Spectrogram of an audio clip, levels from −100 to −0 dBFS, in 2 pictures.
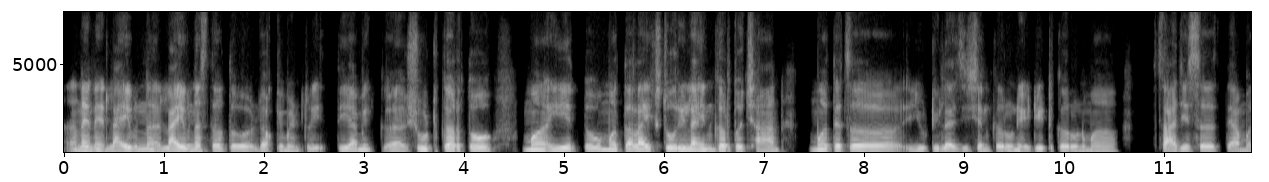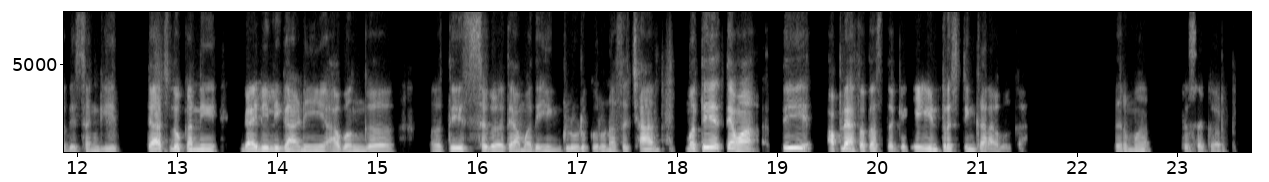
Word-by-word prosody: नाही, 200 +1 +3
नाही 105 -3 -2
लाईव्ह 105 +6 +1
न 140 -3 -1
लाईव्ह 115 +7 +4
नसतं 145 -6 -1
तो 110 -1 +1
डॉक्युमेंटरी 100 +6 -5 0.2
ती 120 0 0
आम्ही 115 +1 0 0.4
शूट 120 +2 -1
करतो, 125 +1 +2 0.4
मग 120 -1 +4
येतो, 115 +2 +1
मग 120 -1 +2
त्याला 115 0 +4
एक - - -17
स्टोरीलाईन 115 +2 +3
करतो 115 -3 +2
छान. 105 +2 -4 0.4
मग 120 0 +3
त्याचं 115 -1 +2 0.2
युटलायझेशन 105 0 -3
करून, 105 +1 -1
एडिट 105 +2 -4
करून 105 0 -1
मग 105 0 -6 0.5
साजेस 105 +2 -1 0.3
त्यामध्ये 100 0 -5
संगीत: 100 0 -7 0.3
त्याच - - +4
लोकांनी 115 -1 +2 0.3
गायलेली 115 +1 +4
गाणी, 105 -1 0
अभंग, 105 +1 -2 0.8
तेच 110 -1 +3
सगळं 105 -1 +1
त्यामध्ये 100 0 -2
इन्क्लूड 100 +1 -4
करून 105 0 -5
असं 105 +3 -6
छान 125 +1 +2 0.3
मग 160 - +3
ते 190 0 +9
तेव्हा 175 +1 +7 0.3
ते 325 0 +9 0.3
आपल्या 130 +4 +5
हातात 125 -1 -2
असतं, 120 +3 -6
की 135 - -4
हे 130 -1 +2
इंटरेस्टिंग 120 +1 -1
करावं 85 -3 -5
का? - - -22 0.9
तर 110 0 -7
मग 110 0 -4 0.4
तसं - - -8
करतो. - - -12
110 Hz, 145 wpm, -24 LUFS, 105-120 Hz, 0.9 s, ते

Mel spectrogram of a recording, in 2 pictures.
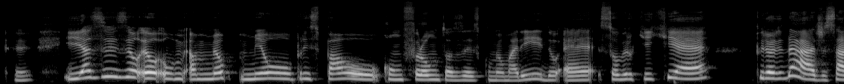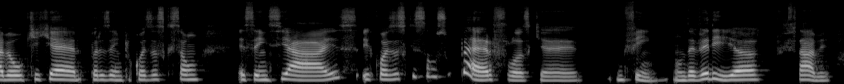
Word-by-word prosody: É 190 - -6 0.4
e 260 -1 0
às 310 0 +1
vezes 355 -1 0
eu 330 -3 +4
eu 280 0 +10
o 260 - -2
meu 255 0 -2
a 235 - +2
meu 250 +4 +1
meu 260 +2 +2
principal 250 -2 +1
confronto 220 -2 0
às 190 -1 -2
vezes 190 -1 -3
com 190 +1 -15
o - - -7
meu 185 -1 -5
marido 200 +3 -3
é 200 +2 0
sobre 230 0 -2
o 240 - -5
que 250 +1 -7
que 285 +7 -3
é 265 +2 +4 0.5
prioridade, 275 - +3
sabe? 210 +1 +3
Ou 210 0 +2
o - - -9
que 225 +3 -9
que 230 +3 -2
é, 215 -3 +3
por 215 - -4
exemplo, 205 -2 -6
coisas 215 +1 -6
que - - -17
são 225 -1 -4 0.4
essenciais 215 - -1
e - - -5
coisas 235 +1 -4
que 370 - -11
são 365 0 -10
supérfluas, 210 - -1
que 185 +1 -14
é 180 0 -6 0.4
enfim, 200 -5 -7
não 190 0 -5
deveria, 215 0 +2 0.4
sabe? 195 -5 -1
225 Hz, 175 wpm, -25 LUFS, 205-255 Hz, 0.5 s, eu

